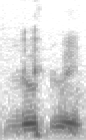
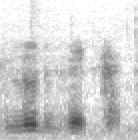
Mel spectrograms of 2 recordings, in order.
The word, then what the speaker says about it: Ludwig: Because I realized that the Germans call it Ludvik. Yes. Ludvik. Okay. Anyway, so the English pronunciation is Ludwick. Well, you you call it Ludwick.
